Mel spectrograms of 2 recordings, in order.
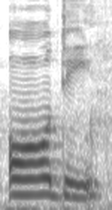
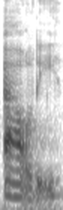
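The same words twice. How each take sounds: First: The first syllable sounds like 'all'. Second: The first syllable does not sound like 'all'. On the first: This is how many viewers say the name. "I guess A L L D E E" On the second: This is how the speaker's family in Philly says the name. "That's what I call it"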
